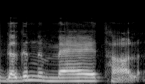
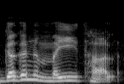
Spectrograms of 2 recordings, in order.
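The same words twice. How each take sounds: First: ਮੈਂ as one open 'mai' syllable; recited form. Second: ਮਈ slow, in two syllables; meaning spelt out. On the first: Teacher citing a known line, ਮੈਂ as single open 'mai'. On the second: Teacher explaining the line, ਮਈ as slow 'ma-ee'. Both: Shown as a demonstration. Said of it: "ਮੈਂ ਮੈਨੇ ਮਈ".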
